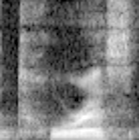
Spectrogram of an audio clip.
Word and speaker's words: torus: And you don't need to worry about the donut thing, but I'm going to just tell you quickly, it's called a torus. It's spelled T-O-R-U-S.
